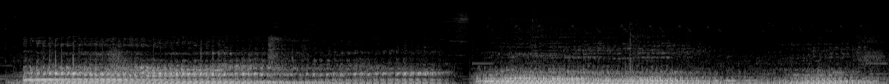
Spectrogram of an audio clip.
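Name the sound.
elephant call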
